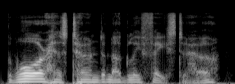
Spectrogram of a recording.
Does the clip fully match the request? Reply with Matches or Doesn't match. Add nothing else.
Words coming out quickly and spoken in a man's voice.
Matches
